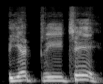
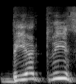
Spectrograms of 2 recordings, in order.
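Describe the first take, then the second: First: The name ends in an Italian 'che' sound. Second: The name ends in an English 's' sound. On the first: The speaker calls it right. "ಬಿಯಟ್ರೀಚೆ ಅಂತ ಹೇಳಬೇಕು" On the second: The speaker calls it wrong. "ಬಿಯಟ್ರೀಸ್ ಅಂತ ಮಾಡ್ತಾರೆ"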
